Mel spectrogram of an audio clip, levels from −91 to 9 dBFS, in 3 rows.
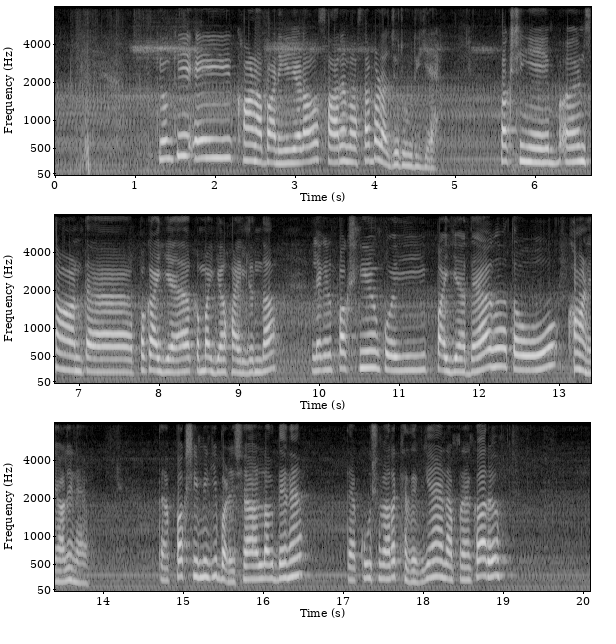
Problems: constant background noise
